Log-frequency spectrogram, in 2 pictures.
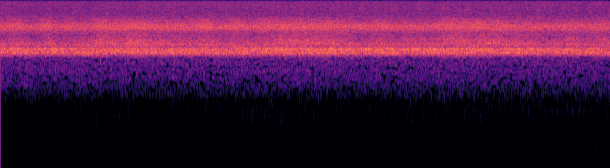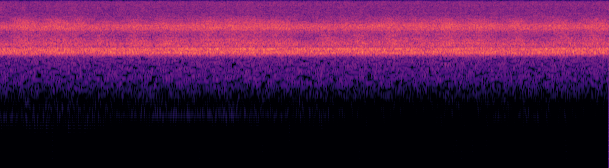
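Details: Crickets at night keep up a constant high, buzzy trilling, many callers blending into one unchanging band of sound with no pauses or other noises.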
